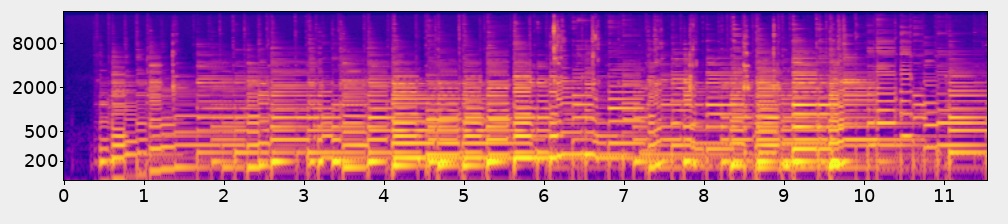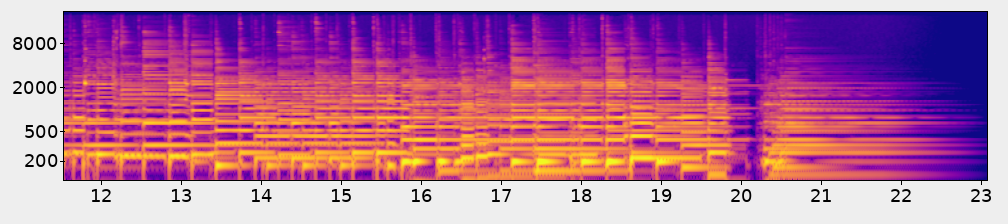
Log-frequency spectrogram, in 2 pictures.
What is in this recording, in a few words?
circa 00 brazilian; 2008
